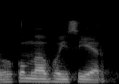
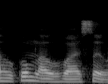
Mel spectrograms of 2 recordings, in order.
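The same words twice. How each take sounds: First: "Lavoisier" said as la-vo-i-si-er; spelling reading of "Lavoisier", la-vo-i-si-er; read as spelled. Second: "Lavoisier" said as la-vwa-se; French-style "Lavoisier", la-vwa-se; usual spoken pronunciation. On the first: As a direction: sound out each written vowel of "Lavoisier", la-vo-i-si-er. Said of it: "Meskipun tulisannya Lavoisier". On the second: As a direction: say "Lavoisier" in three syllables, la-VWA-se. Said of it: "biasanya orang bacanya itu Lavoisier". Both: Shown as a demonstration.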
